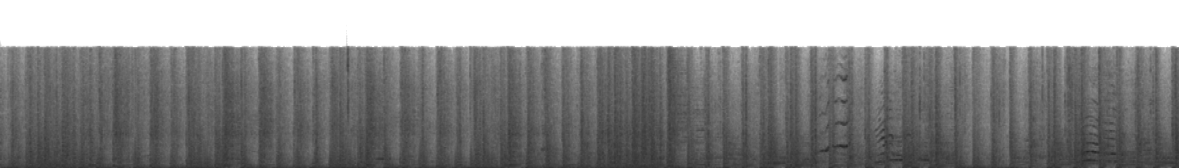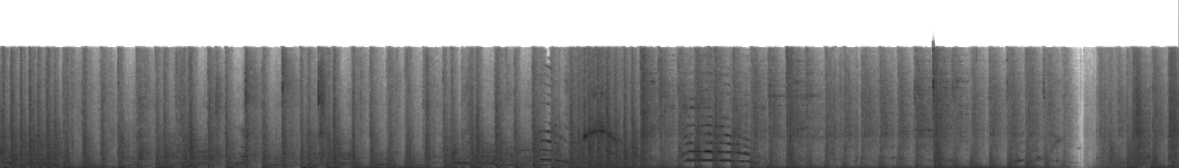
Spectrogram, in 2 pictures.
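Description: Samba percussion band playing a steady, loud groove on surdo bass drums struck with soft mallets, with other drums and a few shouted calls over it. The drumming breaks off for a moment near the end.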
